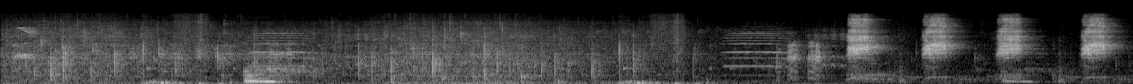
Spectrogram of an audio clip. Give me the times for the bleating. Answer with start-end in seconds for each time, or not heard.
1.4-3.7, 6.2-8.6.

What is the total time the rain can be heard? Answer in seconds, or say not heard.
11 s.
